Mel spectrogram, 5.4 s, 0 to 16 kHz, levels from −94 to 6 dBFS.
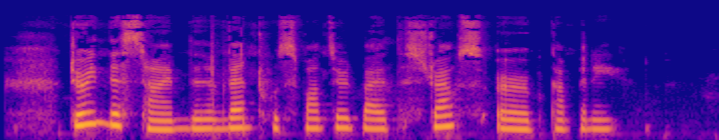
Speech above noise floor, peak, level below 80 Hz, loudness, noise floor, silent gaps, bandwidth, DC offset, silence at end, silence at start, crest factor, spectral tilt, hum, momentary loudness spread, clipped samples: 43 dB; -4 dBFS; -64 dBFS; -23 LUFS; -66 dBFS; none; 11.5 kHz; under 0.1%; 0.8 s; 0.15 s; 18 dB; -5 dB/octave; none; 12 LU; under 0.1%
